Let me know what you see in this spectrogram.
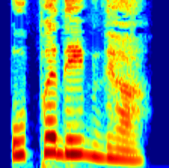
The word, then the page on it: ಉಪದಿಗ್ಧ: upadigdha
